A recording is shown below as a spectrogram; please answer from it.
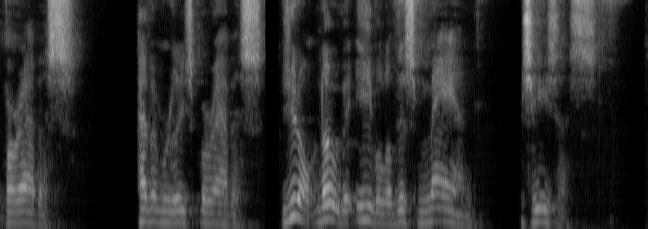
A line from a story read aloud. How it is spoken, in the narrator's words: they went through whispering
